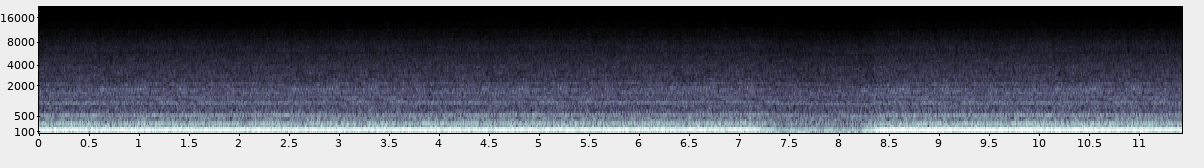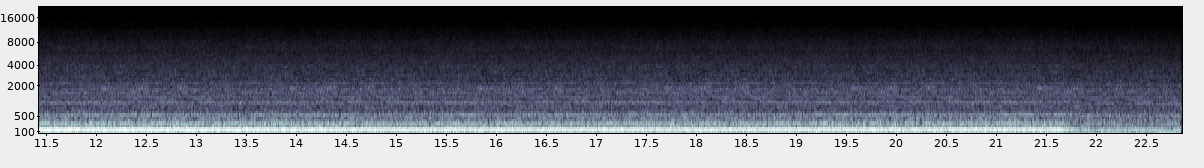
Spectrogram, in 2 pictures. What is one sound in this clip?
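A diesel engine hums steadily inside a vehicle, dipping briefly once.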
